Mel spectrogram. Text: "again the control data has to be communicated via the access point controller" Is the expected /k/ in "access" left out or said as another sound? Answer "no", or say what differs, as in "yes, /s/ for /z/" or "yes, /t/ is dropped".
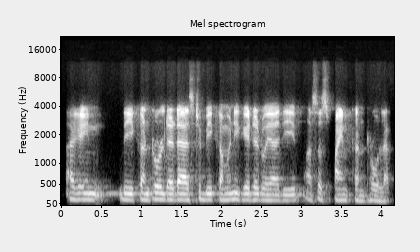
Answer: yes, /k/ is dropped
